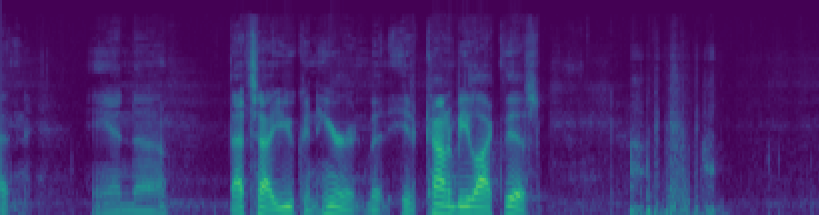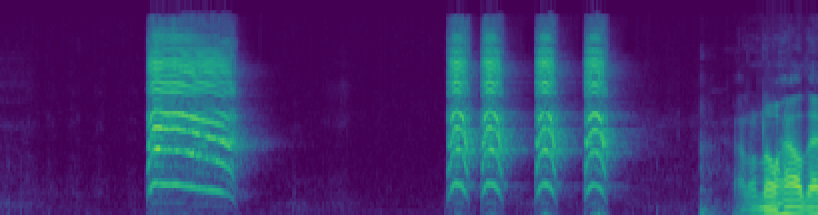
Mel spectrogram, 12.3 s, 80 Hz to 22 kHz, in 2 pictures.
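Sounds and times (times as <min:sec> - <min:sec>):
speech: 0:00.0 - 0:04.9, 0:11.7 - 0:12.2
crow cawing: 0:07.2 - 0:08.2, 0:09.5 - 0:11.0.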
